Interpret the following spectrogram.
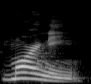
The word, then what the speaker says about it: morning: em inglês good morning Note que a palavra termina com i n g só que esse G ele é mudo no final então Good morning Quando é a tarde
